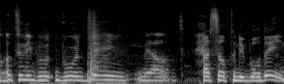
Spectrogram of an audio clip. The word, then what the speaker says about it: Bourdain: Anthony Bourdin, merci pour ton sub. Merci Anthony Bourdin. Mais il se faut runner avec Tu sais ses que ça se beaux prononce Anthony Bourdain, merde.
